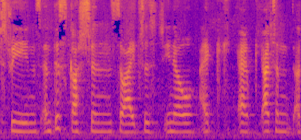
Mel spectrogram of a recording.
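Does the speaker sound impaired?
No.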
